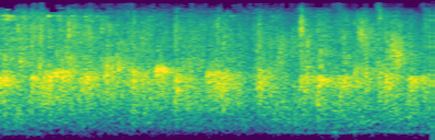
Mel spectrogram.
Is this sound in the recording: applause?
yes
